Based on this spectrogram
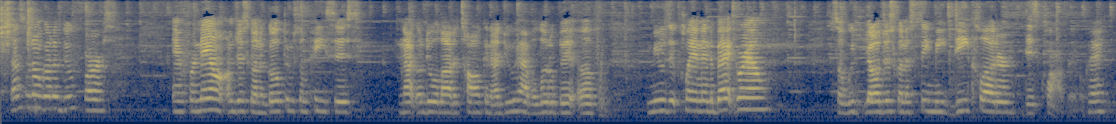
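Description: Music plays in the background as a woman speaks at a moderate pace with fairly even intonation. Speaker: vlogger decluttering her closet. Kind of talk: casual vlog chat. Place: home room.

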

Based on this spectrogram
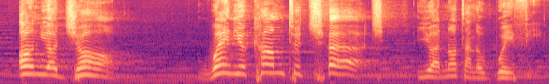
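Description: Over faint background music, a man projects a raised voice at a fairly slow pace. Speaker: preacher. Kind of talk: sermon. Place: church. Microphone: handheld.

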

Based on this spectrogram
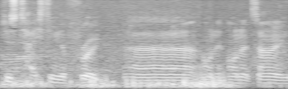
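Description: A man speaks over noticeable background noise. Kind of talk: wine tasting commentary. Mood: pleased, relaxed. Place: garden.

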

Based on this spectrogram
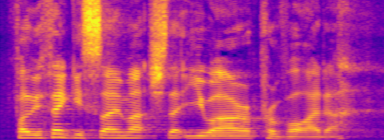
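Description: Fairly even intonation runs through this man's speech. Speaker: preacher. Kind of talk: sermon. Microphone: podium.

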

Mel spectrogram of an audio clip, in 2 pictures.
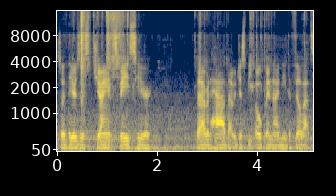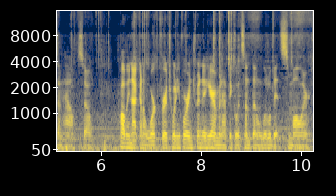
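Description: Over noticeable background noise, a man with a very deep, low pitch speaks at a very fast pace with fairly even intonation. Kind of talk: tutorial. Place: garden.

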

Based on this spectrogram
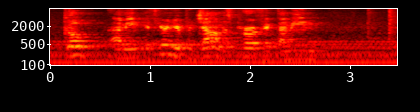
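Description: A man talks at a moderate speed while noticeable background noise carries on. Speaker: fitness instructor. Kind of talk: workout tutorial. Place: home room. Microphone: camera far.

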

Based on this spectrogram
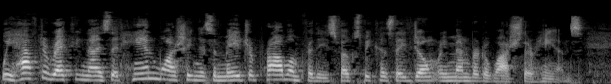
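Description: Her voice at a medium pitch, a woman speaks with lively intonation and a slightly mellow tone.

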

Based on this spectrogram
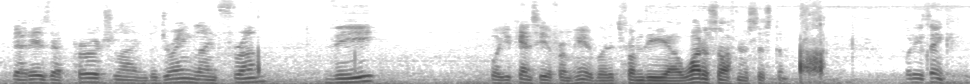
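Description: The speaker has lively intonation and a fairly slow pace. Noticeable background noise runs underneath. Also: man. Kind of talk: casual walkthrough commentary. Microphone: phone near.

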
